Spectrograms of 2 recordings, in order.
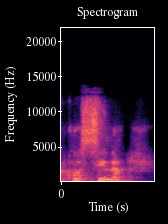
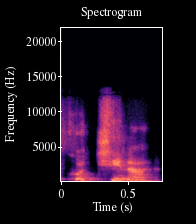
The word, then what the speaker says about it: cocina: Es una cocina. And it's important not to pronounce it as cocina, muy italiano. That is very Italian, cocina. If you listen to cooking shows, you probably heard cocina, cocina, or cucina.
